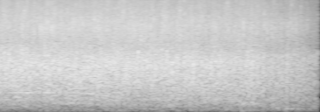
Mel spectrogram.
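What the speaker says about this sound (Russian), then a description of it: "Давайте похлопаем Ержану." An audience at an improv comedy show in Almaty applauds, a dense steady wash of clapping from a full room that holds loud for about three seconds, then begins to fade.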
